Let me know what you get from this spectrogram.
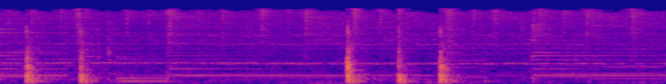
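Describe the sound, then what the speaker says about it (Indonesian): Knuckles rap on a hotel room door in two bursts of sharp wooden knocks: two or three quick knocks, a pause, then three more. Soft background music plays underneath. "Ia kemudian mengetuk-ngetuk beberapa kali."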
